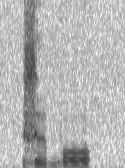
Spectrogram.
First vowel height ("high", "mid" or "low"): high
